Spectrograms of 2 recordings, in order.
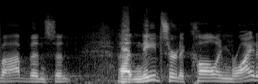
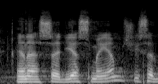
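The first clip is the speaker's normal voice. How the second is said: normal talking voice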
